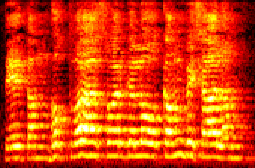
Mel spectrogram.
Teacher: और ल के ऊपर जो अनुस्वार आ रहा है चरण की समाप्ति पे आ रहा है, तो चरण की समाप्ति पे अनुस्वार आएगा तो उसका उच्चारण केवल और केवल म ही होगा।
